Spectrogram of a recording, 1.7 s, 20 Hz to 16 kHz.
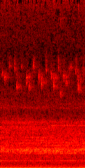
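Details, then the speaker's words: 2006 Range Rover Sport Supercharged, first start-up during restoration: a thin, steady high squeak over the idle. Belt squeak; the belt needs replacing, otherwise the engine runs fairly well. "That's a belt squeak. I know now. At least I know that I have to get a new 17 belt."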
